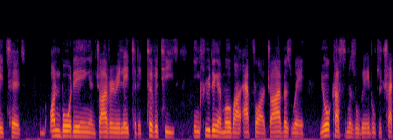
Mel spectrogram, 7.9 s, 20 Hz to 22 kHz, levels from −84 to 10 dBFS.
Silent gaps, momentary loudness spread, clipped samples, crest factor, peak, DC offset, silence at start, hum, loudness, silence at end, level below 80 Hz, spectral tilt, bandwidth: none; 10 LU; under 0.1%; 16 dB; -6 dBFS; under 0.1%; 0 s; none; -21 LUFS; 0 s; -52 dBFS; -6.5 dB/octave; 7.2 kHz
